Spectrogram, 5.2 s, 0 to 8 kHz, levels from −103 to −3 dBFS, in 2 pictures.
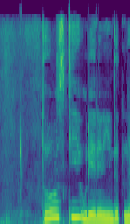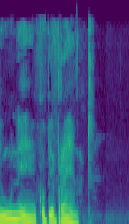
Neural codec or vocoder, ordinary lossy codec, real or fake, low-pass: none; AAC, 32 kbps; real; 7.2 kHz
